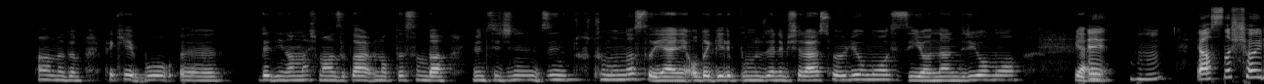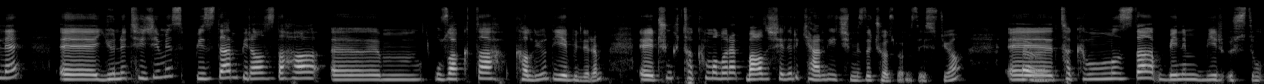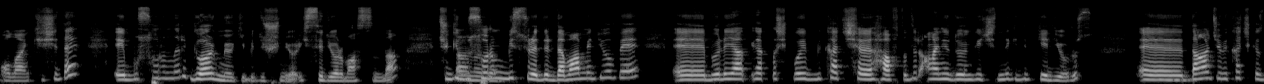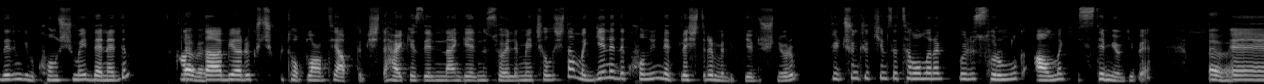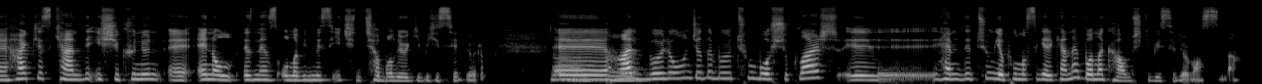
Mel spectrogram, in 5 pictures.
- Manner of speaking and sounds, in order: other background noise; lip smack; tapping
- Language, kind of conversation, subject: Turkish, advice, İş arkadaşlarınızla görev paylaşımı konusunda yaşadığınız anlaşmazlık nedir?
